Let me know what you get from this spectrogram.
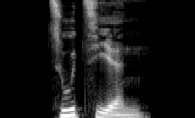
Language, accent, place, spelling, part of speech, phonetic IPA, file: German, Germany, Berlin, zuziehen, verb, [ˈt͡suːˌt͡siːən], De-zuziehen.ogg
- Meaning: 1. to move here; to come to a place (from the perspective of those already living there) 2. to draw (together); to shut by pulling 3. to sustain, to contract, to incur, to pick up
